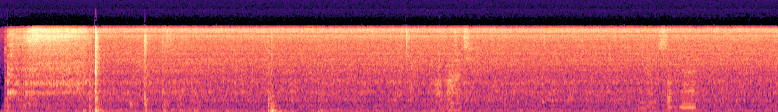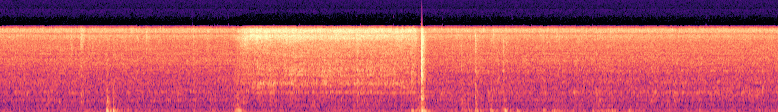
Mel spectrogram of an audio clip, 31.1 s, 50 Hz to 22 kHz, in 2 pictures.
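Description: LG Inverter Direct Drive 9 kg front-loading washing machine filling for the main wash, with water hissing in through the detergent drawer. The hiss is louder in the first two seconds and again for a few seconds about two-thirds of the way through. Occasional single thuds come from the drum tumbling the wet laundry.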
